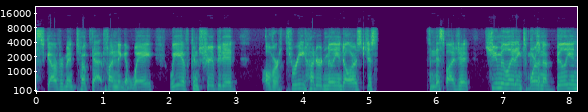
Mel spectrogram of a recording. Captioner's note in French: voix de l'interprète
